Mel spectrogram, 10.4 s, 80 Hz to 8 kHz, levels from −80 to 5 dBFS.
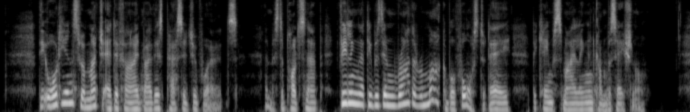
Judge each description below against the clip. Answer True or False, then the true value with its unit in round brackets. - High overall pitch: False (150 Hz)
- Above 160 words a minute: False (155 wpm)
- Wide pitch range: True (8.6 semitones)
